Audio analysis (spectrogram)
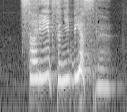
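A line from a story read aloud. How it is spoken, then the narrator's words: Exclamation. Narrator (Russian): воскликнула она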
